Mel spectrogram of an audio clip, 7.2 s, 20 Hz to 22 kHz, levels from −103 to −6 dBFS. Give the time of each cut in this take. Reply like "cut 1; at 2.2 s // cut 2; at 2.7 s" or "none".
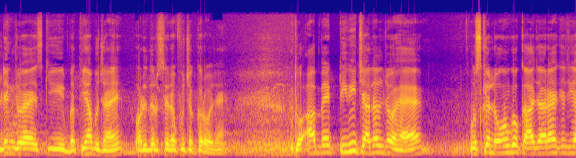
none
